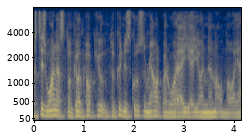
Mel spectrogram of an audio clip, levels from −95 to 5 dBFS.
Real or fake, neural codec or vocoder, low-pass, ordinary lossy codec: fake; codec, 24 kHz, 0.9 kbps, WavTokenizer, small release; 7.2 kHz; Opus, 64 kbps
